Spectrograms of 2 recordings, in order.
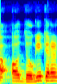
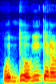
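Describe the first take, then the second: First: औद्योगिकरण opening on au; wrong form औद्योगिकरण. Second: उद्योगीकरण opening on short u; correct form उद्योगीकरण. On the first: Teacher rejecting the word, औद्योगिकरण with initial au. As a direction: start औद्योगिकरण with a broad au. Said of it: "औद्योगिकरण नहीं होगा". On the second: Teacher giving the right word, उद्योगीकरण with initial u. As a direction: start उद्योगीकरण with ud, not aud. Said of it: "उद्योगीकरण होगा". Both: Shown as a demonstration.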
